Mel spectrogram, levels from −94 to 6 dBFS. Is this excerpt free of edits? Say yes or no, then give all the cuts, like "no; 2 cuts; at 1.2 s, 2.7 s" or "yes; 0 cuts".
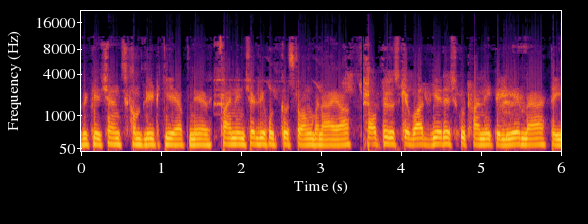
yes; 0 cuts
